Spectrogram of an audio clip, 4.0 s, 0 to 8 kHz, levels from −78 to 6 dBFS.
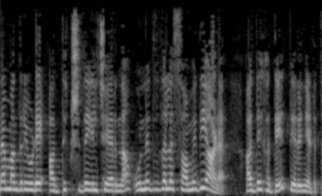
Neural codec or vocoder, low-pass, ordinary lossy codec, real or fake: none; none; none; real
